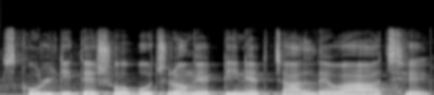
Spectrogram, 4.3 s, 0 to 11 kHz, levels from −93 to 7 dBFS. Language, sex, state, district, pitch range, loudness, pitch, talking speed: Bengali, male, West Bengal, Alipurduar, 105-115 Hz, -16 LUFS, 110 Hz, 95 wpm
